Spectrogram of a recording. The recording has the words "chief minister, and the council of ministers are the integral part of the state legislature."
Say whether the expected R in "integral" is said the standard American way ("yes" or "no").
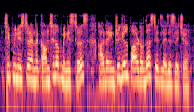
no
